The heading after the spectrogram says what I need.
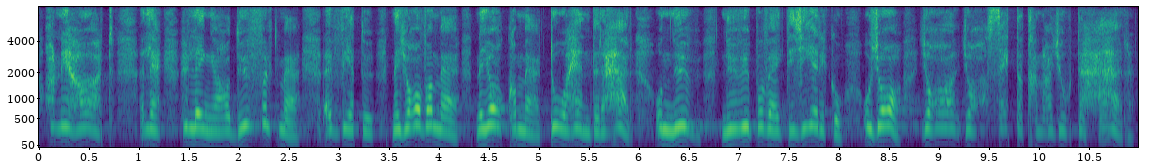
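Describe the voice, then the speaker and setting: A woman's voice: high voice, hardly any pauses, warm tone, in a large hall, voice pushed up, lightly acted. A woman playing eager, chattering followers. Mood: excited. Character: excited followers chattering on the road.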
